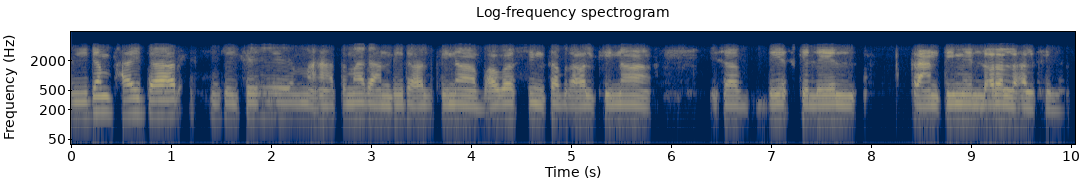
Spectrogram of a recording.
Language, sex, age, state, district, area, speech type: Maithili, male, 30-45, Bihar, Sitamarhi, urban, conversation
